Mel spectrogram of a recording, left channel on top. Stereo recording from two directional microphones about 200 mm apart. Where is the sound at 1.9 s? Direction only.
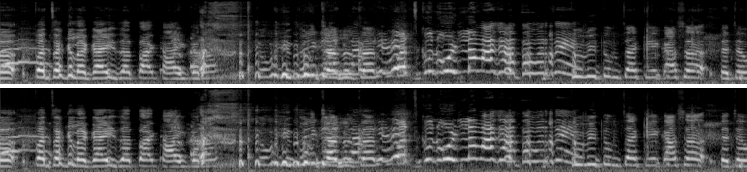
5° right (ahead or behind).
